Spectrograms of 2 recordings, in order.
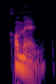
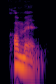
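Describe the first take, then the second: The two takes are said the same way.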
